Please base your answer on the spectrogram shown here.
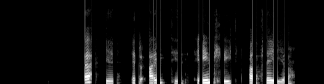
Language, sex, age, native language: Icelandic, female, 30-39, Icelandic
